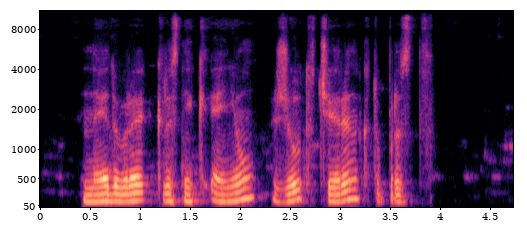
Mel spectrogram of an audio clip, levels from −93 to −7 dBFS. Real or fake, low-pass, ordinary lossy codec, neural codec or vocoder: real; 9.9 kHz; Opus, 24 kbps; none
